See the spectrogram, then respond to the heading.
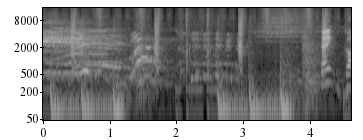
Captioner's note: girls laughing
